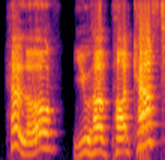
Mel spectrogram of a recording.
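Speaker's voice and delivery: loud put-on Indian accent. Retelling messages from a promoter: imitating an Indian promoter. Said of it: "an Indian promoter who's just like".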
